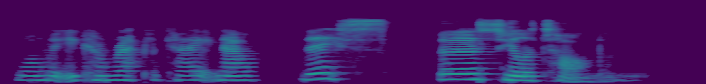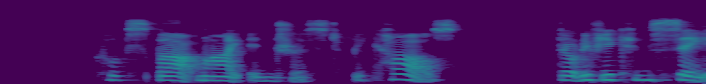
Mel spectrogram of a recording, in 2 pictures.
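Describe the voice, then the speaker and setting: A woman in her fifties with a North Lancashire accent talks at an easy, unhurried pace, chatty and homely. Her pitch sits in a middle range. She speaks to a desk webcam in her home sewing room. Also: sharp tone. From England. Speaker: sewing vlogger. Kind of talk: casual chat to camera and screen walkthrough.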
